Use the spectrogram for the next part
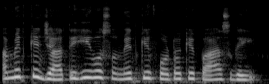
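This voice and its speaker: A woman narrating an emotional family story with a steady, expressive reading. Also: sits high, normal speed.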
